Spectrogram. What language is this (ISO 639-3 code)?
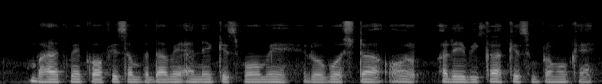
hin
